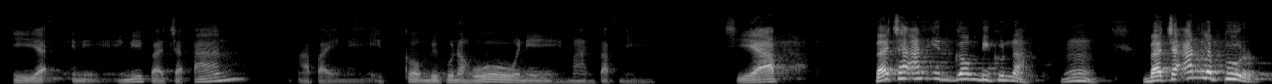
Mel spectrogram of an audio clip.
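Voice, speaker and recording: A middle-aged man teaching Quran recitation in a live-streamed lesson, patiently explaining rules and modeling the verses in slow, drawn-out chanting. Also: medium pitch. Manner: explains patiently, repeating key terms.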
